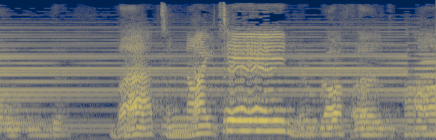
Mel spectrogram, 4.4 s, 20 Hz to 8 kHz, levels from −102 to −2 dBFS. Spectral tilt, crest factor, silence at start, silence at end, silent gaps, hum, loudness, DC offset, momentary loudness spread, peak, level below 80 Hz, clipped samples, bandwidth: -4 dB/octave; 16 dB; 0 s; 0 s; none; none; -24 LUFS; under 0.1%; 12 LU; -8 dBFS; -62 dBFS; under 0.1%; 8 kHz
